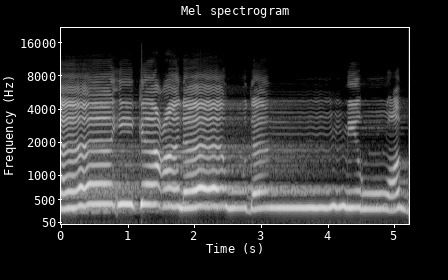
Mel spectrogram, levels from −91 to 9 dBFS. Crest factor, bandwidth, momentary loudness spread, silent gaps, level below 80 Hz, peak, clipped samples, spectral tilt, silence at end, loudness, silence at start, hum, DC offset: 12 dB; 8.4 kHz; 8 LU; none; -70 dBFS; 0 dBFS; under 0.1%; -1.5 dB/octave; 0 s; -11 LUFS; 0 s; none; under 0.1%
